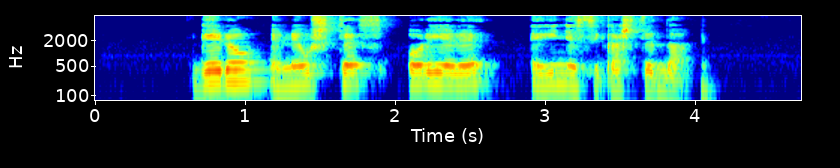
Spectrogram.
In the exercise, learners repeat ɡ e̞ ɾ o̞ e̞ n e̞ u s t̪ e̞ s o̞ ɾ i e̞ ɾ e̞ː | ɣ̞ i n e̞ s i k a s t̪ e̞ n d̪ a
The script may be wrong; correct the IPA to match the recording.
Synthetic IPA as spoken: ɡ e̞ ɾ o̞ e̞ n e̞ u s t̪ e̞ s o̞ ɾ i e̞ ɾ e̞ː | ɣ̞ i ɲ e̞ s i k a s t̪ e̞ n d̪ a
